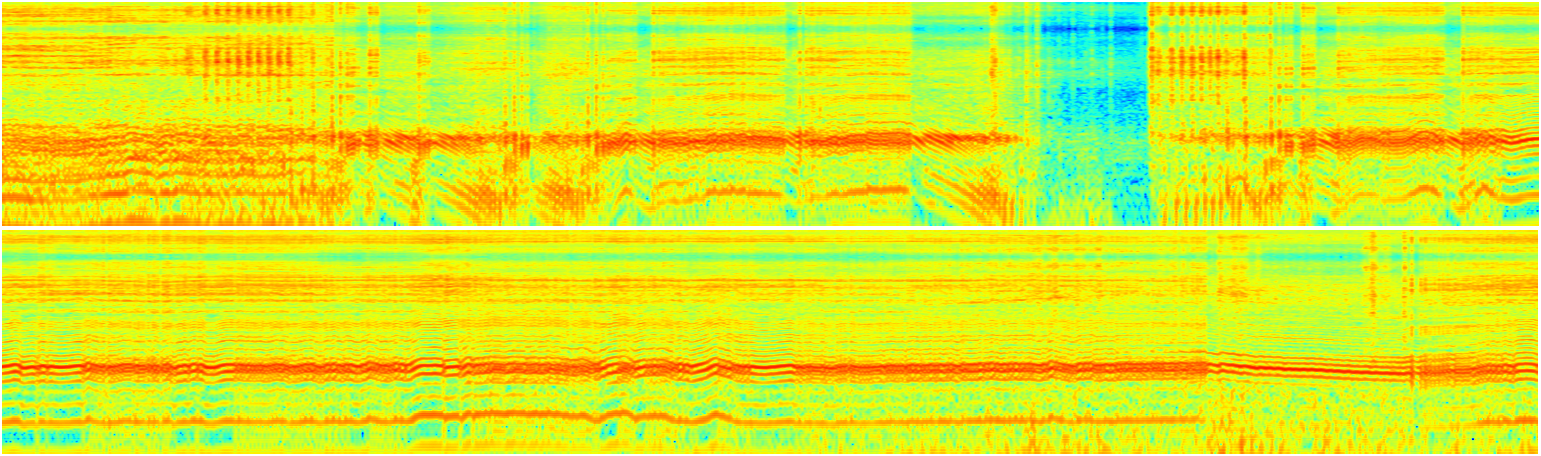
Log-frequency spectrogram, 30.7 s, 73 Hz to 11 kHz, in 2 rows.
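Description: Rotax DD2 kart's 125 cc two-stroke single-cylinder engine running at low speed and being revved up and down. The sound falls away for about a second around ten seconds in, then the engine is running again. Near the end the pitch rises as it accelerates onto the track.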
